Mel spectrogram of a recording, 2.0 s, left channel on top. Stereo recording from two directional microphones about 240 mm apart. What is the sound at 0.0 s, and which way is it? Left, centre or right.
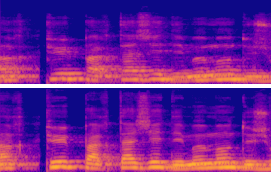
A man's voice, right.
